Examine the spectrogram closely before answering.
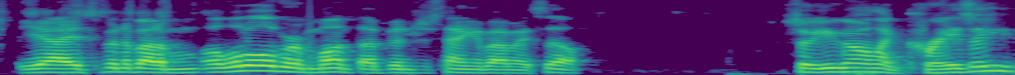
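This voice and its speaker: Lively intonation marks this man's speech. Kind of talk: casual chat. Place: home room.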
